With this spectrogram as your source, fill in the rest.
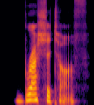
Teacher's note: Let's pronounce it naturally with connected speech. Brush it off at natural speed blends into something like brush it off. Almost one flowing sound.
